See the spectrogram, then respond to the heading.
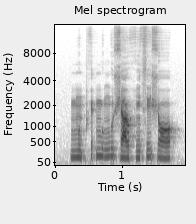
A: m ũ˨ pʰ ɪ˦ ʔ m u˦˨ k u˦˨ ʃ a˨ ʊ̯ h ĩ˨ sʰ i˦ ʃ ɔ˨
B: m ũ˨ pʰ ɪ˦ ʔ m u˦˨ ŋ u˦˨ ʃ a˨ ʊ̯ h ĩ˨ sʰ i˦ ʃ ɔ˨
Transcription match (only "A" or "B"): B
